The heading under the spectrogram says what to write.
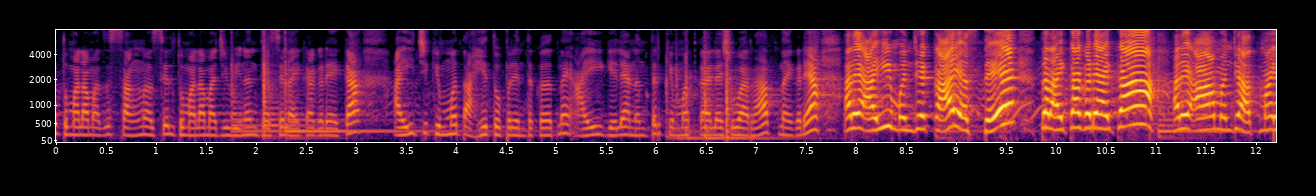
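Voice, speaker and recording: A young woman preaching a devotional kirtan sermon, impassioned and rising to near-shouts as she calls out to the crowd. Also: fairly high pitch.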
